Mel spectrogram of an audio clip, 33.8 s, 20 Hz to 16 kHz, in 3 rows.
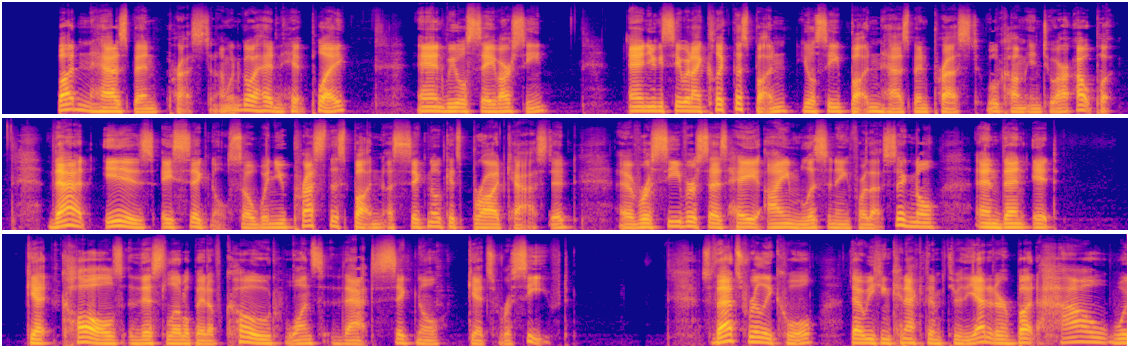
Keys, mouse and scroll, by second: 0.0-0.6 typing, 1.5-2.4 drag, 2.8-3.9 drag, 4.6-5.7 drag, 7.2-8.2 drag, 11.1 click, 11.6 click, 23.4 click, 25.4 click, 32.5 click.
